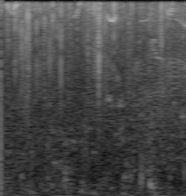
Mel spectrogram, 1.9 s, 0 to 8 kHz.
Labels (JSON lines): {"label": "biophony, dolphin", "recorder": "SoundTrap 500"}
